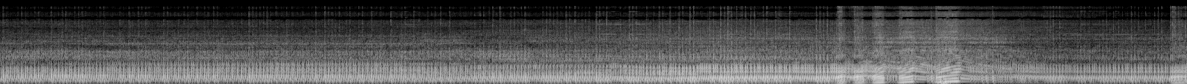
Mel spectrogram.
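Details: Ported Poulan 245A chainsaw with bow bar, first start, not yet at full temperature: high scream whose pitch surges and wobbles instead of holding; a little lean, low jet/idle may starve and stall, needs tuning under load.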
